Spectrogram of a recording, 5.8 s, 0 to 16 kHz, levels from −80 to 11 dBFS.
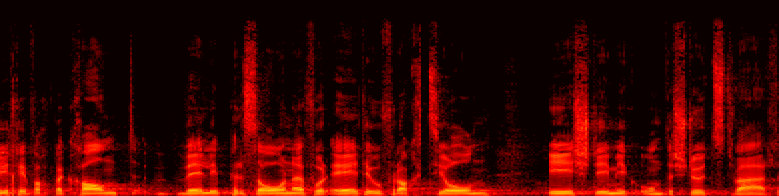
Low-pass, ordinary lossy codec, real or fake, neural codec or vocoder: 14.4 kHz; none; real; none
